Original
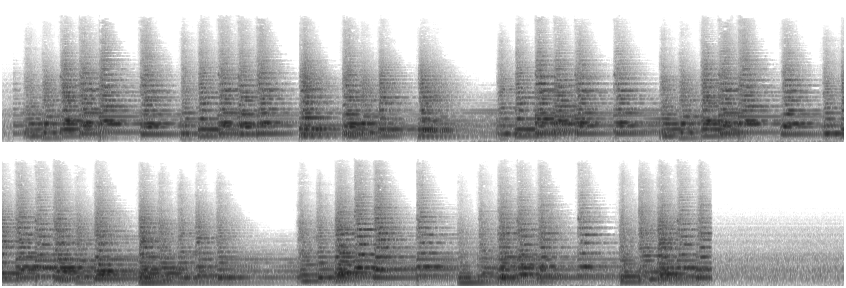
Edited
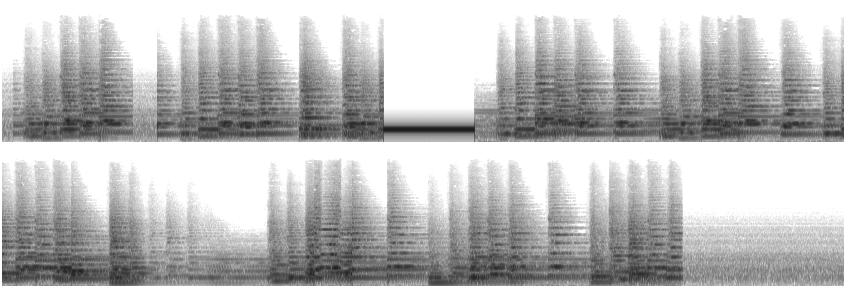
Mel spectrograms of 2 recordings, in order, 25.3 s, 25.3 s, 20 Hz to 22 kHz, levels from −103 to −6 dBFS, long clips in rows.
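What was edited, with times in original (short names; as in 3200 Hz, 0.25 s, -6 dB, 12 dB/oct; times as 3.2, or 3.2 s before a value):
1.96–2.33 room tone
5.72–7.09 bleep 292 Hz -17 dBFS
13.67–14.11 cut
14.99–16.38 dip -14 dB, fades 0.29 s
17.75–18.32 reverse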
